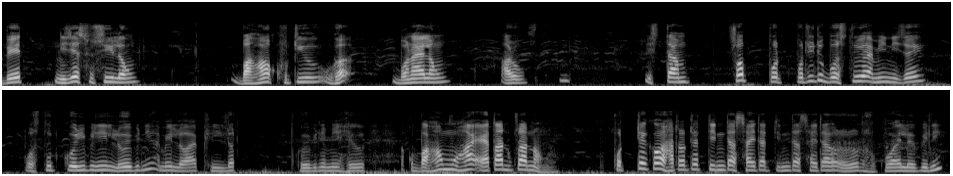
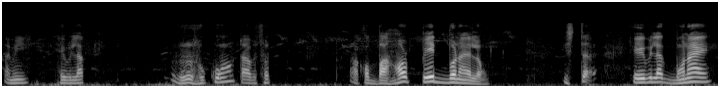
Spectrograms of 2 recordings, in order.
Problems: constant background noise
